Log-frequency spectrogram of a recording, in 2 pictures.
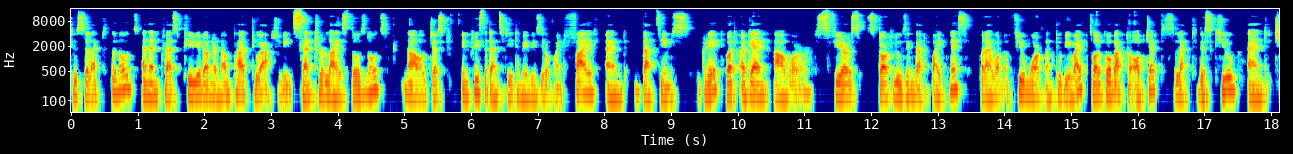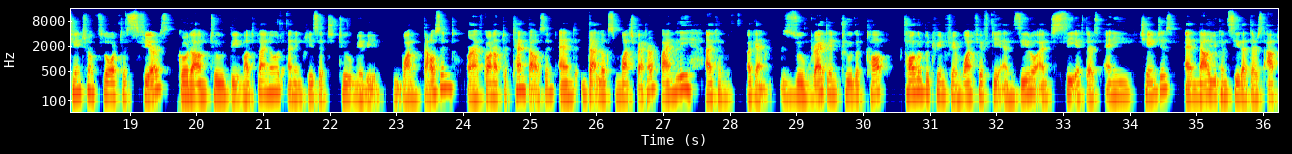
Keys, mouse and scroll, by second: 1.7 KP_Decimal, 3.1 scroll up 2, 3.3 scroll down 1, 3.5 middle click, 4.0 scroll up 2, 4.6 scroll up 2, 4.9 middle click, 5.7-7.5 drag, 15.3-16.1 drag, 16.4 click, 18.9 click, 19.7 middle click, 19.7-20.1 scroll down 2, 20.5-21.1 scroll up 4, 21.3-22.9 drag, 22.6 0, 22.8 0, 27.6 space, 28.3 click, 28.8-29.3 scroll up 3, 29.3-30.1 shift+middle drag, 30.1-30.7 scroll up 4, 32.0 click.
